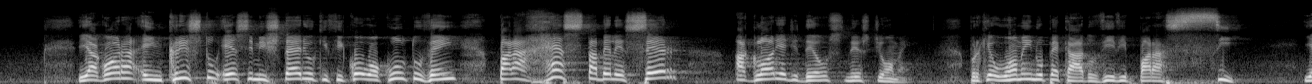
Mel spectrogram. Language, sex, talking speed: Portuguese, male, 125 wpm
